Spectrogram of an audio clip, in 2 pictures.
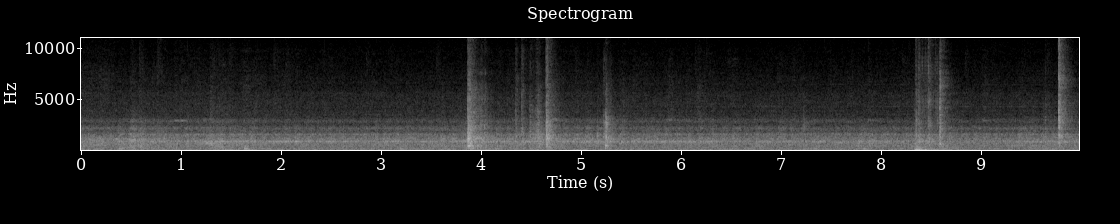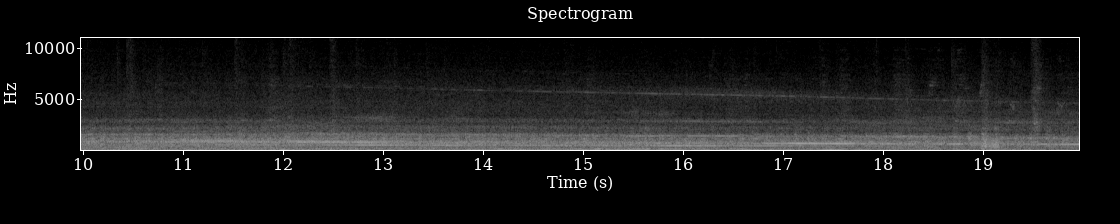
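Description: A steady interior rumble of a moving train after its stop at Osaka-Umeda Station, with a few sharp rail clicks and joint knocks early on and faint rising-falling tones, continuous and fairly loud throughout with no talking.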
